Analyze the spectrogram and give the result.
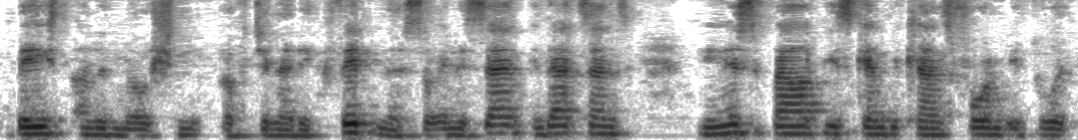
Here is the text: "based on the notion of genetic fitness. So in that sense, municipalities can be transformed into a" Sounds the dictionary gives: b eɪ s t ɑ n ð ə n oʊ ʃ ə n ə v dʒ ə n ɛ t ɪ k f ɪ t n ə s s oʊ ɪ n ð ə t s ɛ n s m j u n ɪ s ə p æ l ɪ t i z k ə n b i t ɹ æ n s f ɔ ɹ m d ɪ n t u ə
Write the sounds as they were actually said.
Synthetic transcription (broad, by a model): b eɪ s t n ð ə n oʊ ʃ ə n ə v dʒ ə n ɛ t ɪ k f ɪ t n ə s s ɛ ɪ n ð ə t s ɛ n s m j u n ɪ s ə p æ l ɪ t i z k ə n b i t ɹ æ n s f ɔ ɹ m d ɪ n t u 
